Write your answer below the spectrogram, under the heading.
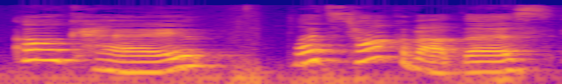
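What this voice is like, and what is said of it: Calm imitation of another person. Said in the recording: “your impression of me was so calm”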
